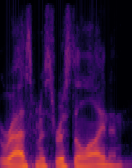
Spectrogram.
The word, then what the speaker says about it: Rasmus Ristolainen: i say his name you got it right rasmus ristolainen all right so who is he and why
